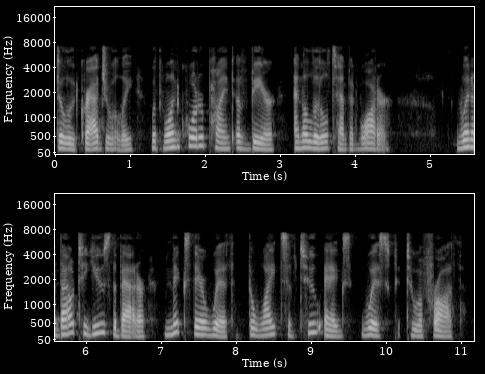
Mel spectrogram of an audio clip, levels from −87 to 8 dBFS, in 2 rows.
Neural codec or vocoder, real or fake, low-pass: vocoder, 22.05 kHz, 80 mel bands, HiFi-GAN; fake; 7.2 kHz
